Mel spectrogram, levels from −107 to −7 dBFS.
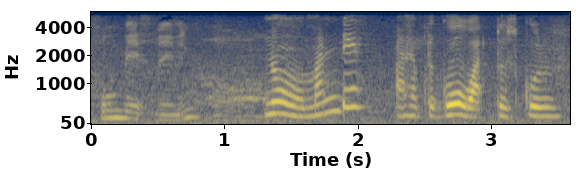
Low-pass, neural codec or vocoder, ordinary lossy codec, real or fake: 5.4 kHz; codec, 16 kHz in and 24 kHz out, 2.2 kbps, FireRedTTS-2 codec; none; fake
